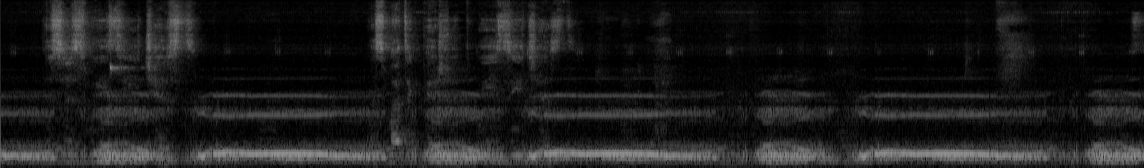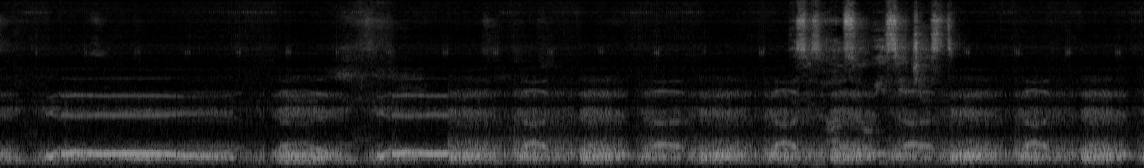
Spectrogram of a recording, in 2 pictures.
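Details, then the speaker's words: Normal vesicular breath sounds played on a skills-lab heart-and-lung sound manikin (simulated). "الآن سنسمع إلى normal vesicular breathing or normal vesicular"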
